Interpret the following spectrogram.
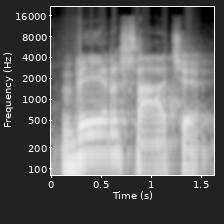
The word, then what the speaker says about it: Versace: the water san pellegrino la then we have versace versace versace it's actually versace versace versace another one is bulgari bulgari bulgari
